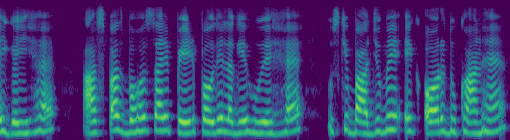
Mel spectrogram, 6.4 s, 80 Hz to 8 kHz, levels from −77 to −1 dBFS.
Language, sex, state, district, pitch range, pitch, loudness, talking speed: Hindi, female, Maharashtra, Sindhudurg, 240-275 Hz, 255 Hz, -21 LUFS, 170 wpm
